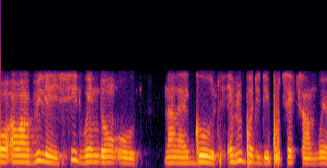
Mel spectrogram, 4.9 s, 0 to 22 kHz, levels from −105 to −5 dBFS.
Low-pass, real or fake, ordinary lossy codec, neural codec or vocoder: 3.6 kHz; fake; Opus, 16 kbps; codec, 16 kHz, 16 kbps, FreqCodec, smaller model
